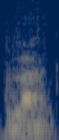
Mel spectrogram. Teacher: He says la with a singular vowel sound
